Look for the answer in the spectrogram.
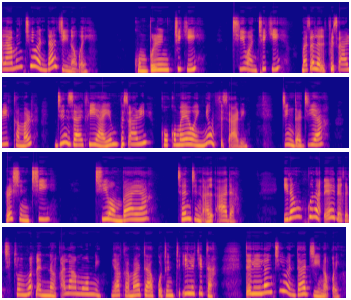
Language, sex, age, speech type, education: Hausa, female, 15-29, spontaneous, primary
